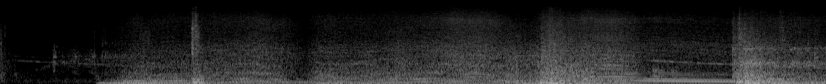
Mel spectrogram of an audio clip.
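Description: A truck engine rumbles and revs as it drives.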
